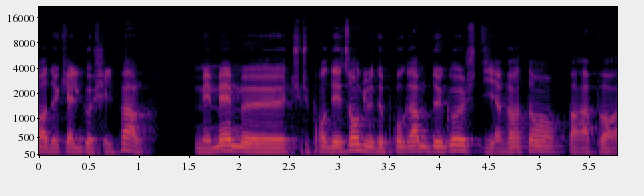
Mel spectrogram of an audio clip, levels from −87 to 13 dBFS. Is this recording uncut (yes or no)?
no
